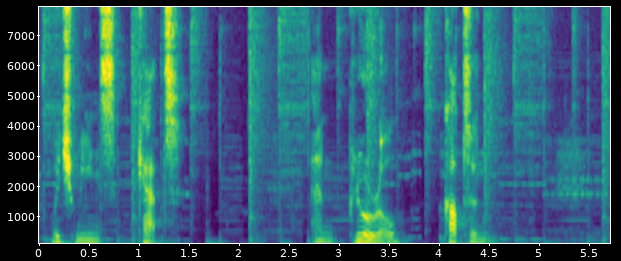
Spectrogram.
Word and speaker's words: katten: means cat and plural cotton the extra T is to stress that in plural the short sound a should be preserved the long sound is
